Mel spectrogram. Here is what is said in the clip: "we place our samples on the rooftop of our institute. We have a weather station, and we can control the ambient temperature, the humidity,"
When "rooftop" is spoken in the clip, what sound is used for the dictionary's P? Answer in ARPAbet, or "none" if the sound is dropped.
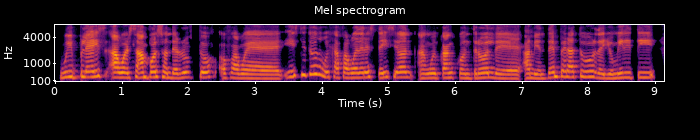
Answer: F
